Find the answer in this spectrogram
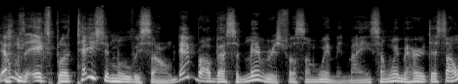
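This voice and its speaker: Fairly quick, somewhat breathy speech from a man. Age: 60s. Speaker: podcast host. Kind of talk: casual chat. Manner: animated.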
